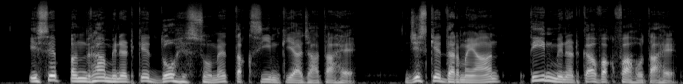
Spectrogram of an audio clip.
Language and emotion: Urdu, neutral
